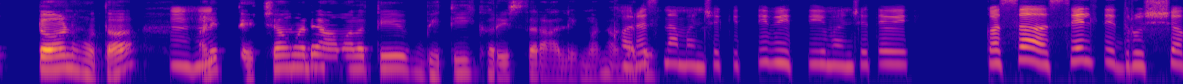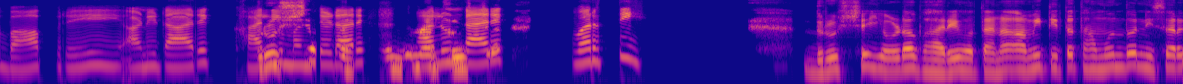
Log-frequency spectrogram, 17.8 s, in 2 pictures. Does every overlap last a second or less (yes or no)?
no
